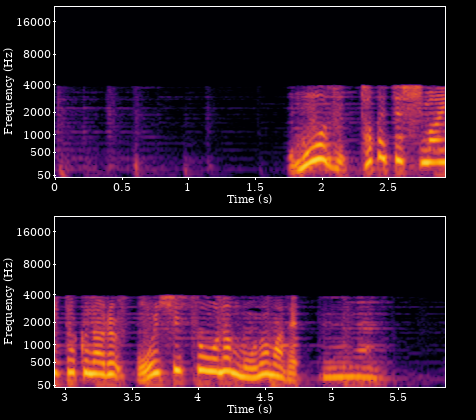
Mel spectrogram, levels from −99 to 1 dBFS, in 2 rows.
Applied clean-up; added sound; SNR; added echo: neural mask model RNNoise.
